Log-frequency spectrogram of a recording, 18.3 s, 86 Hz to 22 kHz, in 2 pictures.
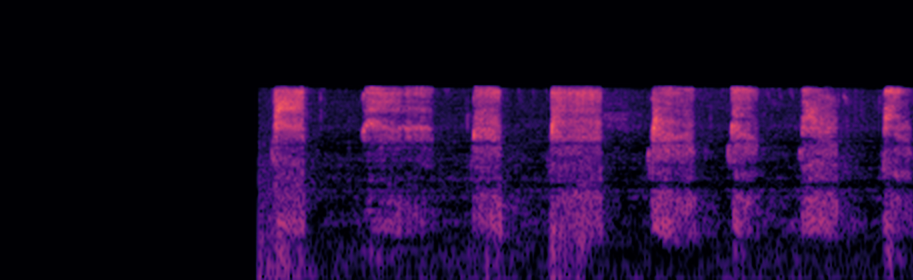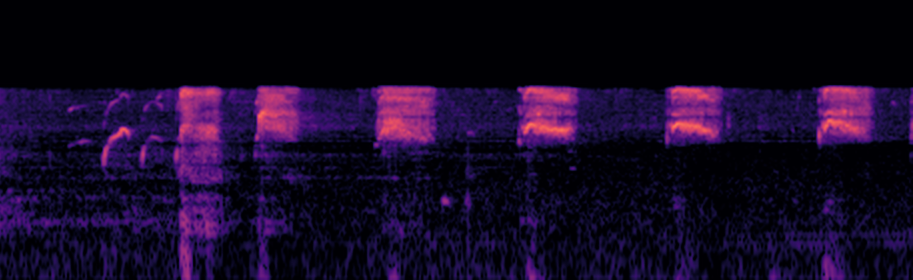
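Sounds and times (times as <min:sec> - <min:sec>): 
baby raccoon calls: 0:02.7 - 0:15.0, 0:15.8 - 0:16.5, 0:17.3 - 0:18.2.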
